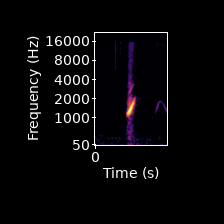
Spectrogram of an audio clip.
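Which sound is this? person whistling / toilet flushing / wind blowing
person whistling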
